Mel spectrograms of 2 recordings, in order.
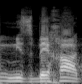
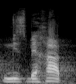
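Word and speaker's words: מזבח: un significado algunos rabinos la palabra hebrea es bueno se dice mis béjar mis viajar que significa altar y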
